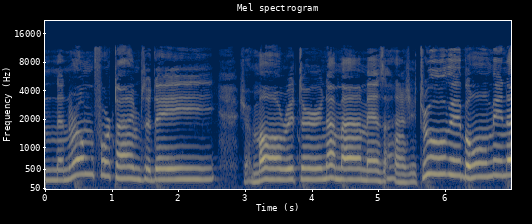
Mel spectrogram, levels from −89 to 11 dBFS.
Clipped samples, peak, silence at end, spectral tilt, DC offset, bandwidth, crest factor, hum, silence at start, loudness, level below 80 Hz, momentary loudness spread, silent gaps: under 0.1%; -12 dBFS; 0 s; -4 dB/octave; under 0.1%; 12.5 kHz; 16 dB; none; 0 s; -28 LUFS; -66 dBFS; 9 LU; none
